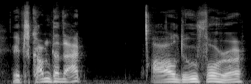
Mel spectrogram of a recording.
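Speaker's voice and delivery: loud, angry shout; murderous rage. Acted. Mikulka vowing to kill the mare, angry shout. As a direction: threaten through fury.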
